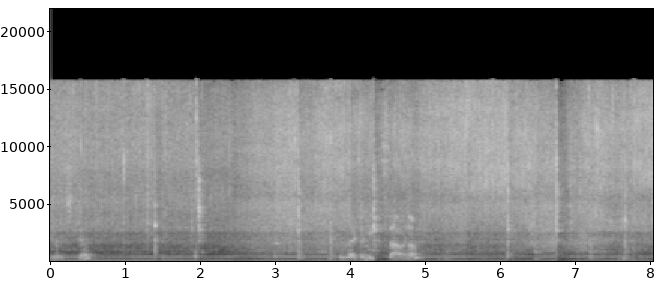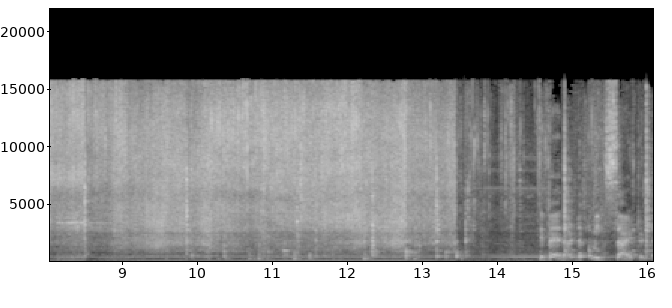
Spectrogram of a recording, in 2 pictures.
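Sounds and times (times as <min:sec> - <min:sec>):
food sizzling in oil: 0:00.0 - 0:16.0
steady low hum: 0:00.0 - 0:16.0.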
